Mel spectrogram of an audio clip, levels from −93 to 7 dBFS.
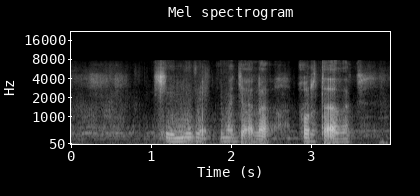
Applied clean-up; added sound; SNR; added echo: neural separator model SepFormer DNS4.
